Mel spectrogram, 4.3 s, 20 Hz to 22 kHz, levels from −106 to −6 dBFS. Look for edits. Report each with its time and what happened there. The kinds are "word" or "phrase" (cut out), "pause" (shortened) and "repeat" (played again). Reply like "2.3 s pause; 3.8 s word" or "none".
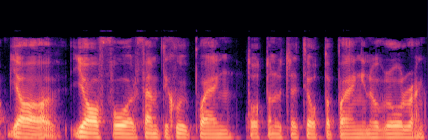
2.5 s word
